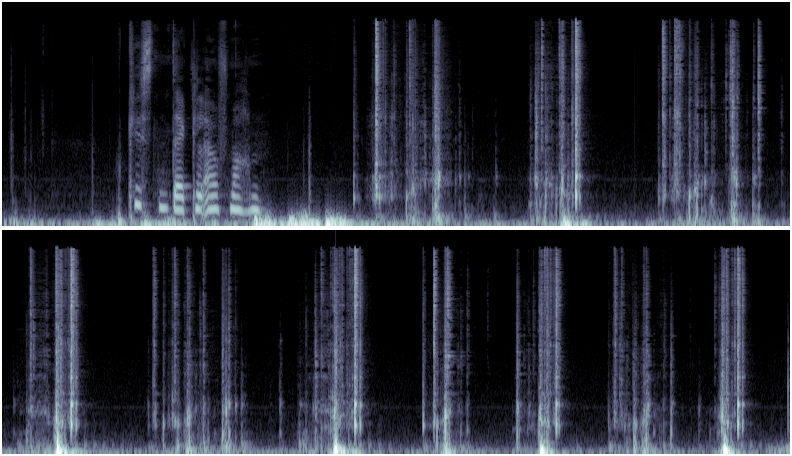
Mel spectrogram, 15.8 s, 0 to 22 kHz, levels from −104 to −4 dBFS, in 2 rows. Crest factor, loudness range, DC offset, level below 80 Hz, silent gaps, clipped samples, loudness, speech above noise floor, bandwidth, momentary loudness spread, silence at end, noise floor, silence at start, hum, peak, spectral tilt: 24 dB; 10 LU; under 0.1%; -26 dBFS; none; under 0.1%; -27 LUFS; 27 dB; 17 kHz; 25 LU; 0 s; -55 dBFS; 0.95 s; none; 0 dBFS; -5.5 dB/octave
